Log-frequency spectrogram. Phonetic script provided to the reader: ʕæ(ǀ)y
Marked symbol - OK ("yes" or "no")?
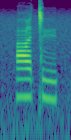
yes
